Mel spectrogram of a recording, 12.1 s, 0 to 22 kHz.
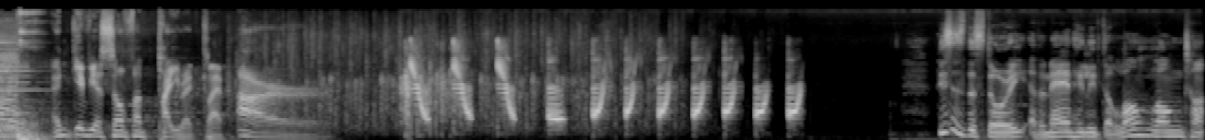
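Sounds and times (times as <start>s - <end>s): cartoon boing effects: 4.1s - 8.1s.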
